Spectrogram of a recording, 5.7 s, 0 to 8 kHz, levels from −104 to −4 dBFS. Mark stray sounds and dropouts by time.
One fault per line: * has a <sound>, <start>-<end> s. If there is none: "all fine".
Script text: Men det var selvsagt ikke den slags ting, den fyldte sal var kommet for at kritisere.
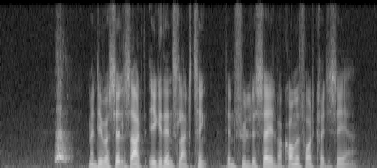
* has a bark, 0.8-1.1 s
